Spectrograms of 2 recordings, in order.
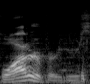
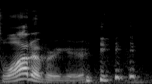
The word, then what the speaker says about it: Whataburger: really want some Whataburger you're saying it wrong it's Whataburger Whataburger no it's water burgers do they make it out of water no that's all you're saying it wrong it's Whataburger uh looks like I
